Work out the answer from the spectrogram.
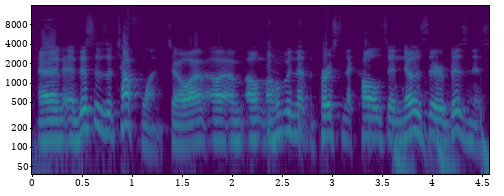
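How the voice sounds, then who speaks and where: A man hosting a live stream game show, rambling and jokey with many restarts, his voice getting hoarse. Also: medium pitch, animated, quick pace. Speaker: host.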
